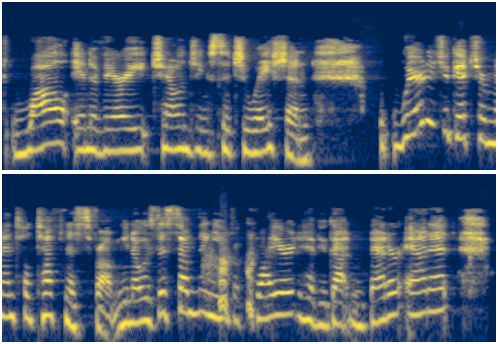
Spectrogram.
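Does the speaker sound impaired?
No.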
